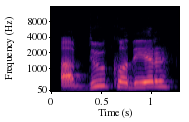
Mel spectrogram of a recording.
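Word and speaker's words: Abdukodir: Ab- Abdul Qadir You did it Kusanov.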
